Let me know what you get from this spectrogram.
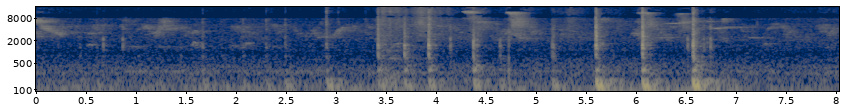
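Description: Faint, scattered high bird chirps, with several short soft clicks in the second half, the last three about half a second apart.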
